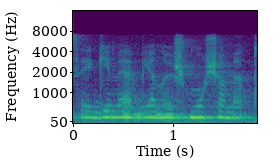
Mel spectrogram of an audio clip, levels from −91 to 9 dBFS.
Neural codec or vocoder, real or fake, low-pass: none; real; 7.2 kHz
